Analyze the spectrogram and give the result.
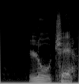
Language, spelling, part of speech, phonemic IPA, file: Italian, luce, noun, /ˈluːt͡ʃe/, It-luce.ogg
